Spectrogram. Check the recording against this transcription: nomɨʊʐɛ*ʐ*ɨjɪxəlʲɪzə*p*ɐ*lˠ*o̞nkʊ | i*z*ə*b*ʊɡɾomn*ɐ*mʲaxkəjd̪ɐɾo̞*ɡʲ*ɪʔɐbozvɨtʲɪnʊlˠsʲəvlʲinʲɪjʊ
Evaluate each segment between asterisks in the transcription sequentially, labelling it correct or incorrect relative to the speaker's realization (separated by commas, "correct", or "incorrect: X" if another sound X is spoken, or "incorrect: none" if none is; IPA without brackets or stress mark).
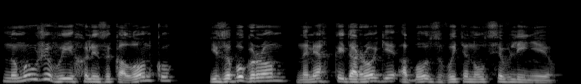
incorrect: v, incorrect: k, correct, correct, correct, correct, correct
